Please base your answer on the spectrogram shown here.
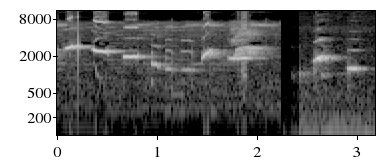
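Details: Pet cockatiel singing, recorded for song training: a string of clear whistles that slide downward, then a brief pause and two more whistled notes over a low steady hum.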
